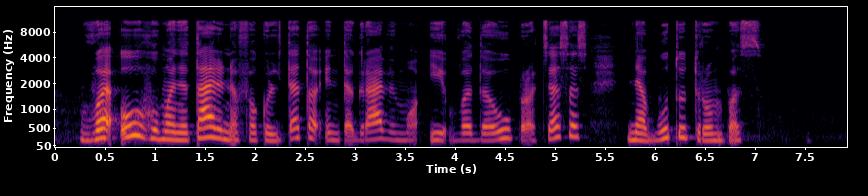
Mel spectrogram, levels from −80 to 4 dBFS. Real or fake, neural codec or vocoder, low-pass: real; none; 10.8 kHz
